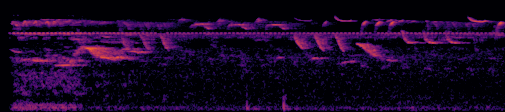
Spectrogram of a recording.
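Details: Dawn chorus at sunrise on Mt. Puluy: several small birds with quick high chirps, short downslurred notes and overlapping trills, over a steady thin high whine and soft rustling.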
